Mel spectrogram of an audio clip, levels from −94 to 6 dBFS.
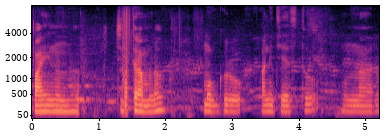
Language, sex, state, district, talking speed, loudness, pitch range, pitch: Telugu, male, Andhra Pradesh, Sri Satya Sai, 80 wpm, -24 LUFS, 115-135 Hz, 120 Hz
